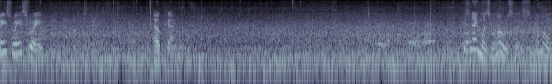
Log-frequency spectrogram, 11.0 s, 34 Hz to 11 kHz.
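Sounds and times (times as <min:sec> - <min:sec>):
hum of traffic: 0:00.0 - 0:11.0.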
